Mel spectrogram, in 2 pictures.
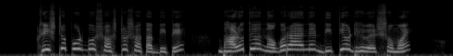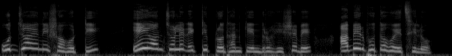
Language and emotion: Bengali, neutral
